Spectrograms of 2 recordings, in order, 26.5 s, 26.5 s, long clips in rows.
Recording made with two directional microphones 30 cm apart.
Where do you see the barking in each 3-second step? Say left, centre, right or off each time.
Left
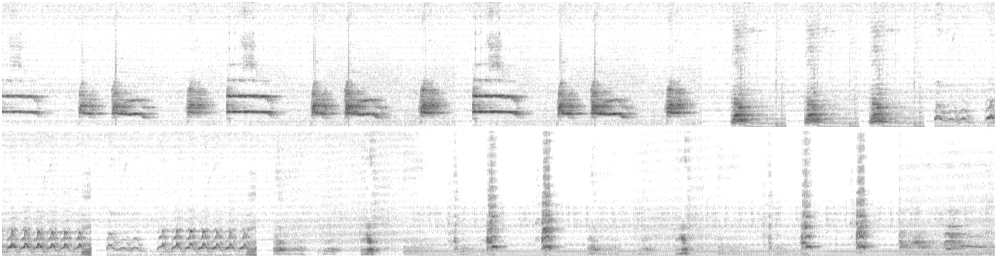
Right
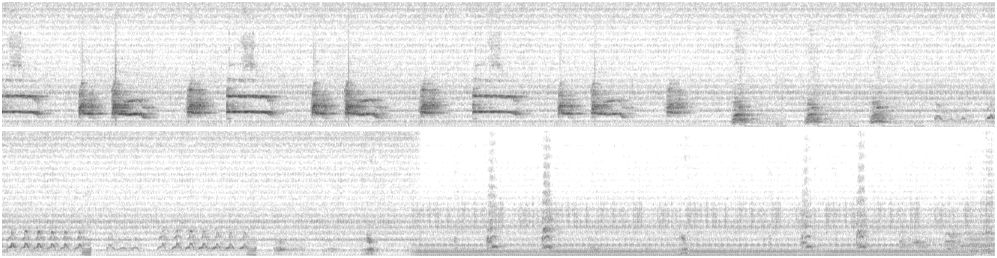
right, centre, left, left, left, left, left, left, left.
